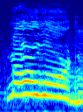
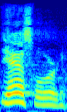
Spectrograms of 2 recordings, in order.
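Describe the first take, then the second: First: Higher-pitched, mild protest. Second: Lower, subdued giving in; resigned submission. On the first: Preacher answering the Lord about one sheep, mild protest. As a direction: plead against it, pitched up. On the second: Preacher yielding to the Lord about one sheep, resigned submission. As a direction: give in, dropping pitch. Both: Retold or imitated.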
